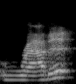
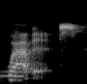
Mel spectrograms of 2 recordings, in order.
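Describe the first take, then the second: First: The word begins with an R sound. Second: The word begins with a W sound. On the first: This is the adult target pronunciation. "instead of saying rabbit" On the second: A child glides the liquid sound. "they're replacing that R with a W"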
